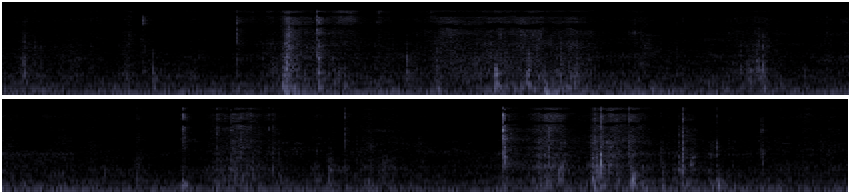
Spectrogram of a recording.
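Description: A Bushbuck Destroyer hunting pack being taken off and handled: fabric and strap rustling with scattered sharp clicks and knocks from its buckles and frame.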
